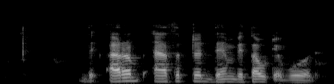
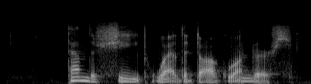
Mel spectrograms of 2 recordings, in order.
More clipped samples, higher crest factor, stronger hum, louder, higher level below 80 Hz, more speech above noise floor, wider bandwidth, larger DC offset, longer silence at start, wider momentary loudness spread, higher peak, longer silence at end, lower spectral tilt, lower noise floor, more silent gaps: neither; about the same, 24 dB vs 20 dB; neither; about the same, -29 LUFS vs -31 LUFS; second, -78 dBFS vs -58 dBFS; first, 44 dB vs 36 dB; about the same, 7.6 kHz vs 8 kHz; neither; first, 0.85 s vs 0.7 s; first, 12 LU vs 4 LU; first, -8 dBFS vs -12 dBFS; about the same, 0.2 s vs 0.2 s; about the same, -5.5 dB/octave vs -6.5 dB/octave; first, -73 dBFS vs -67 dBFS; neither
